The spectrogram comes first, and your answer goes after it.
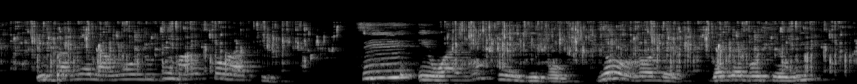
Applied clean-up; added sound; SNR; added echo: classical method WPE with log-MMSE.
